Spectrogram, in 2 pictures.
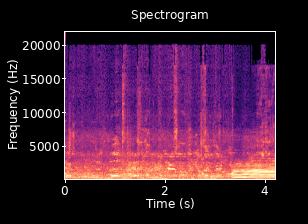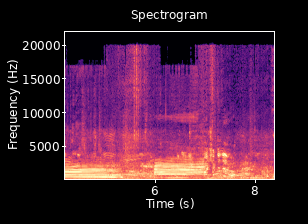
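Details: Cattle at Ambari Haat livestock market in Dinajpur on 22 April 2024, where Friesian and crossbred bull calves are sold: a long, deep, steady moo of about two seconds, then a shorter higher bellow, over crowd chatter and traders' voices.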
